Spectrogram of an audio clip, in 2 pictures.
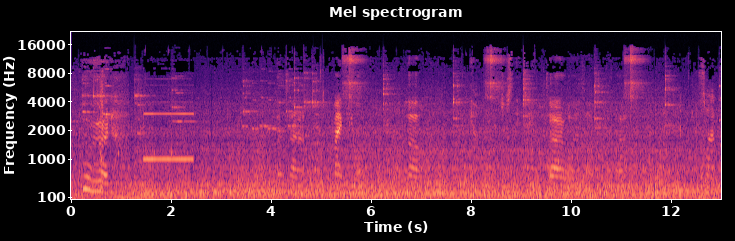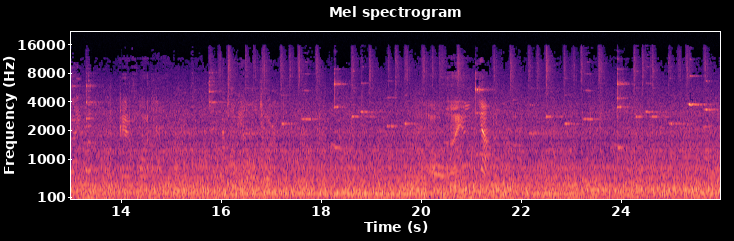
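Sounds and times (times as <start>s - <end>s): car interior road rumble: 0.0s - 25.9s.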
